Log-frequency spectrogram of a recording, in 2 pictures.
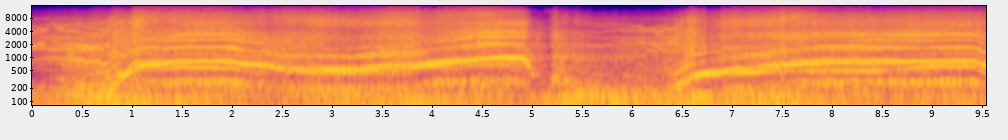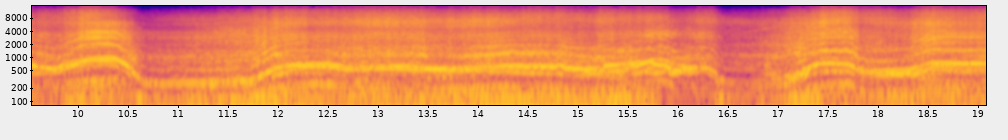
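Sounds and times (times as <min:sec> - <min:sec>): drone motors whining: 0:00.0 - 0:19.0
low rushing noise: 0:00.0 - 0:19.0.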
